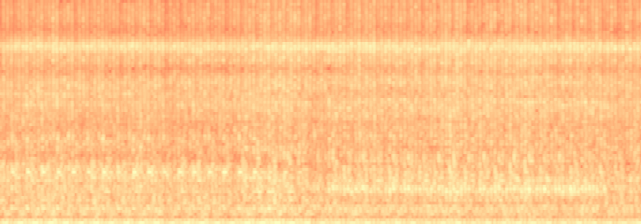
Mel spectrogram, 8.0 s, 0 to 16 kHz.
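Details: Mitsubishi Canter 136 PS HDL diesel truck with hard starting, jerky running and diesel mixing into the oil, after injection pump work. It settles into an even, steady idle clatter without misfire. The plunger and feed pump are suspected causes.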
